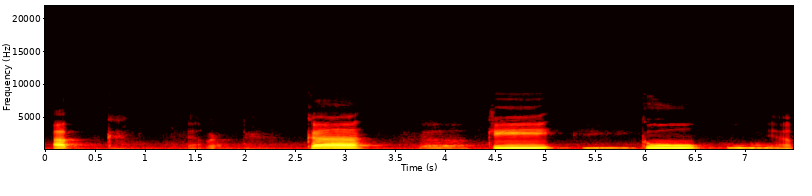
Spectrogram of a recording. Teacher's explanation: Kalau kaf ya ada hams keluar atau angin yang keluar, sedangkan huruf qaf tidak ya. · pangkal atau makhraj huruf kaf itu ada di pangkal lidah ya, menempel sebagian ke langit-langit lunak, sebagian lagi ke langit-langit keras ya, berada di antara keduanya ya.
